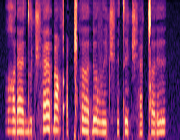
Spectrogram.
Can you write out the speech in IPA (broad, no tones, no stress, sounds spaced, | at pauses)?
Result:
ʁ ə ɾ æ d u t͡ʃʰ æ ɓ æ qʼ ɪ ǁʰ ɜ ɗ ə v ɪ t͡ʃʰ ɪ t ɪ t͡ʃʰ æ ǀ ɜ ɾ ɪ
